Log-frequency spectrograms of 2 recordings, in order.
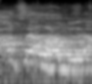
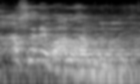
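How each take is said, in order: First: It is said straight through without pausing. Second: A groaning pause comes before the final word. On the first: The speaker is fully content. The speaker calls it right. "Direct" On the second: The speaker is not fully content. The speaker calls it wrong. "তার আগে একটু ... এই দুই তিন second কোতে আছে না?"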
